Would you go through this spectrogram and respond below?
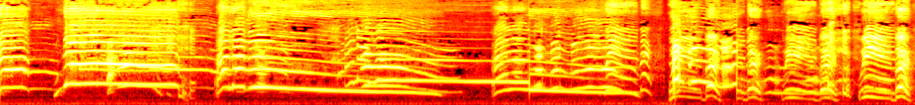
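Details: A "rapping" Siberian Husky, Wilbur, howls in long, sliding, mid-pitched tones, then breaks into choppy yowling 'talk'.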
